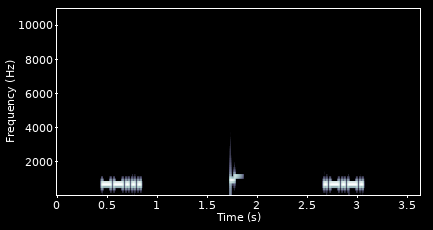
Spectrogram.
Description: Morse code, heard as a keyed tone, about 40 wpm, 700 Hz. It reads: 7 <AR>
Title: Single Character (Letter:Number:Punctuation:Prosign) Alt 40wpm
